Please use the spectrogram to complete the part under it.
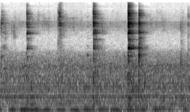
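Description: Utensils clinking and scraping against a plate while stirring a large portion of noodles with thick sambal at a Mangga Besar bakmi shop; a handful of light, sparse clinks, fairly close, with no talking.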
